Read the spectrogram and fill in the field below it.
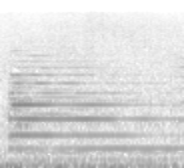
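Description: church bells ringing

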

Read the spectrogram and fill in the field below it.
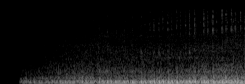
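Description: motorcycle engines running

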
